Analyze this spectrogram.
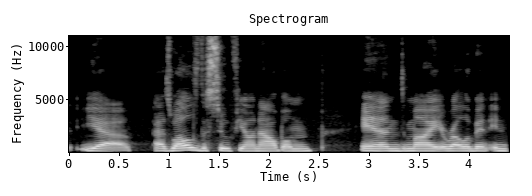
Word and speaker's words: Sufjan: you pronounce it yeah Sufjan it's like soup and then yon no never no Sookie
